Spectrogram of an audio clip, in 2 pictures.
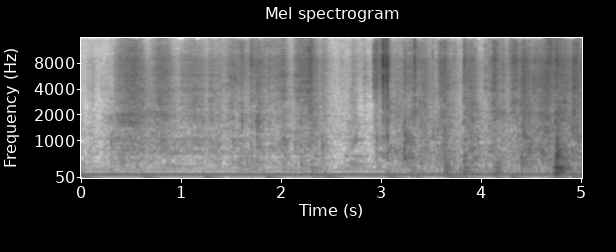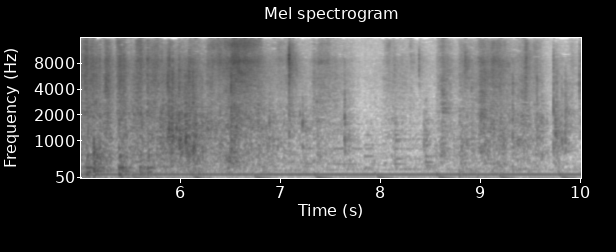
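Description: Cardboard shipping box being handled: flaps and panels scraping, rustling and knocking as they are opened and pulled apart, with the loudest knock about halfway through. A steady low hum runs underneath.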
